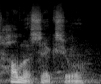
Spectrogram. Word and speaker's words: homosexual: Homosexual. – Good gracious, no. By the way, it's homosexual. – Is it? – With a short O from the Greek, not Latin.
